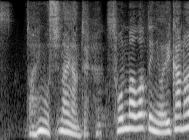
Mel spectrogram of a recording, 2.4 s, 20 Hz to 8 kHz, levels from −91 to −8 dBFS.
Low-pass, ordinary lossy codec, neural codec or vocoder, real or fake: none; none; codec, 16 kHz, 0.5 kbps, X-Codec, HuBERT features, trained on LibriSpeech; fake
